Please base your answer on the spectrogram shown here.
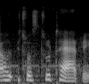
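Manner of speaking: ordinary delivery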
